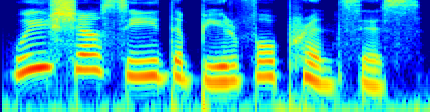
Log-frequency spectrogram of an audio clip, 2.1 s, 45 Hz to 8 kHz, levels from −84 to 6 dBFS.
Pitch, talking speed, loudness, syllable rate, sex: 235 Hz, 165 wpm, -18 LUFS, 4.4 syllables/s, female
